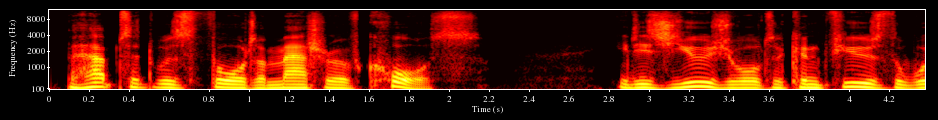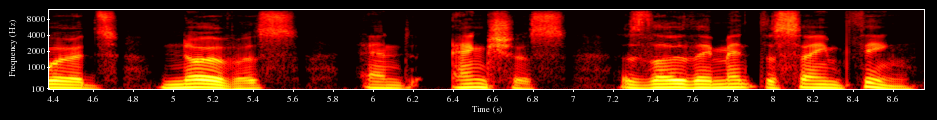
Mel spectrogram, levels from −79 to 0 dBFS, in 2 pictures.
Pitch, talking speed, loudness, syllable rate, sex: 135 Hz, 170 wpm, -18 LUFS, 4.7 syllables/s, male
